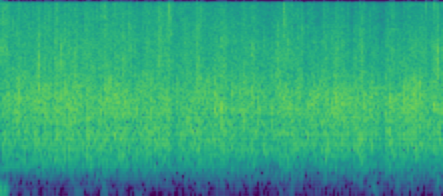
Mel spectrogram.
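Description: A festival crowd gives a big round of applause to a guest, a dense, even wash of many hands clapping at a constant loud level throughout, with no voices standing out.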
